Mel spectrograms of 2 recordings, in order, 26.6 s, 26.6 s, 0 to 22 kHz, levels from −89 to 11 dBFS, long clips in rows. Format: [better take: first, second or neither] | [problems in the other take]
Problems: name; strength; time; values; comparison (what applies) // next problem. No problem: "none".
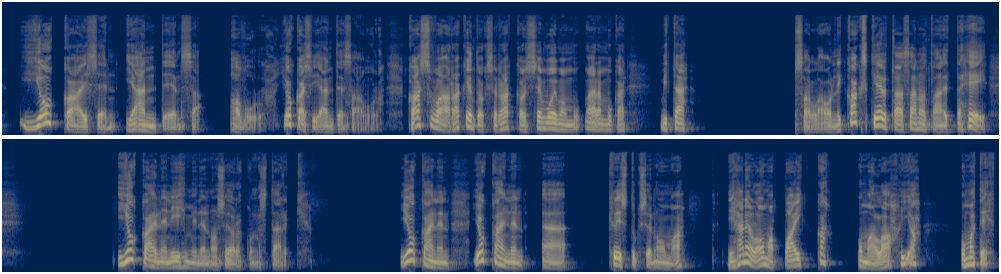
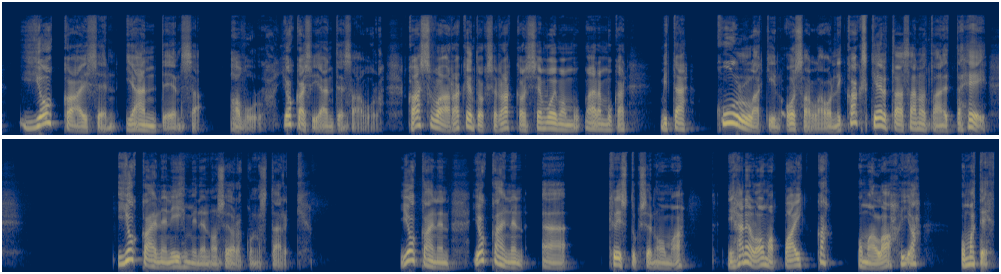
second | audio cutting out; at 9.5 s for 1 s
